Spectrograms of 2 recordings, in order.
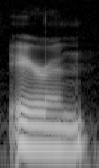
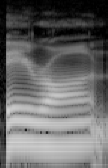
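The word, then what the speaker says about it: Aarón: Network yes yes and it's a it's not pronounced Aaron it's Aon or like it's I believe he's uh Spanish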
